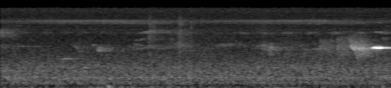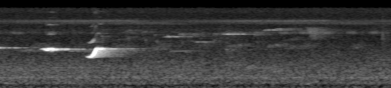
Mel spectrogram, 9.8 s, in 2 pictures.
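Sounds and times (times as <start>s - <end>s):
grey whistler call in Papua New Guinea: 4.7s - 6.4s.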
